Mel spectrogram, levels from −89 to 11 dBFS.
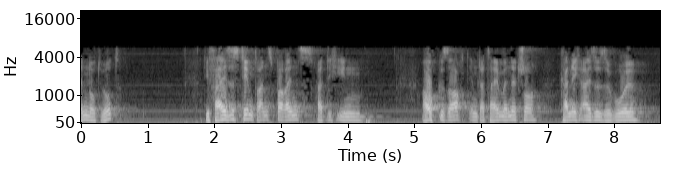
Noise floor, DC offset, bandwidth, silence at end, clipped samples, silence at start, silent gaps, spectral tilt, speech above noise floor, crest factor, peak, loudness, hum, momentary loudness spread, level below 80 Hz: -41 dBFS; under 0.1%; 6 kHz; 0.1 s; under 0.1%; 0 s; none; -10 dB/octave; 25 dB; 16 dB; -2 dBFS; -17 LUFS; none; 10 LU; -40 dBFS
